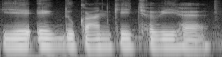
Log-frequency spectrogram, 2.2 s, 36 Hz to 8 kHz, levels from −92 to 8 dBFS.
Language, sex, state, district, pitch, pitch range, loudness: Hindi, male, Assam, Kamrup Metropolitan, 105 Hz, 100-105 Hz, -16 LUFS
